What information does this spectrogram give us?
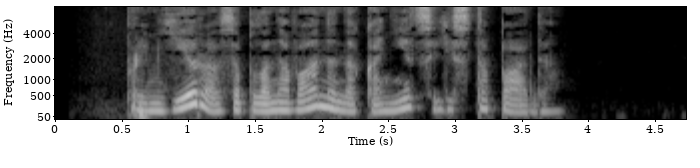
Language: Belarusian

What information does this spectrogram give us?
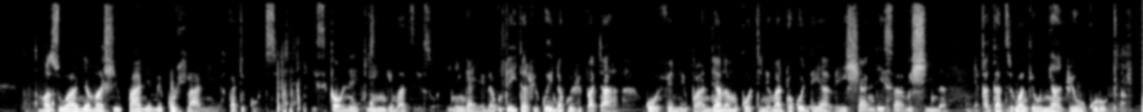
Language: Ndau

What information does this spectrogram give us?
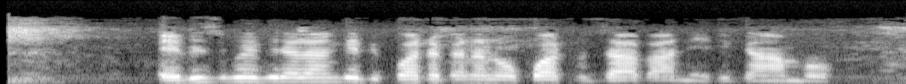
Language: Ganda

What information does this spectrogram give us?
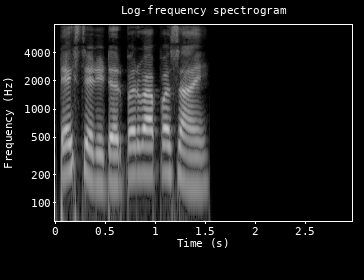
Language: Hindi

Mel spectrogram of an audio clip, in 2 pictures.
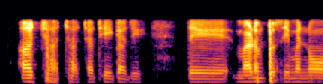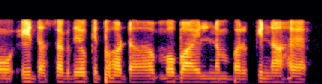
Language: Punjabi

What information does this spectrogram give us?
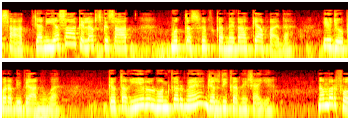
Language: Urdu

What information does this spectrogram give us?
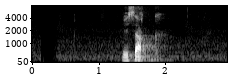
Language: Sinhala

